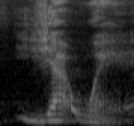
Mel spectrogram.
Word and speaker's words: Yahweh: you when you hear that phrase Jehovah is Yahweh it's a German Theologian who translated it as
